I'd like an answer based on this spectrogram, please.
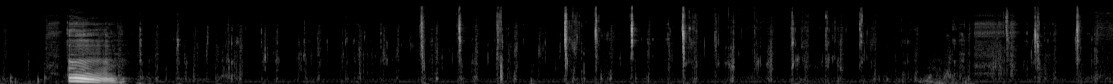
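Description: A person chewing food close to the microphone. The mouth makes many small, irregular wet clicks as it works through a mouthful of cream jjamppong noodles. About a second in there is a short hum that falls in pitch.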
